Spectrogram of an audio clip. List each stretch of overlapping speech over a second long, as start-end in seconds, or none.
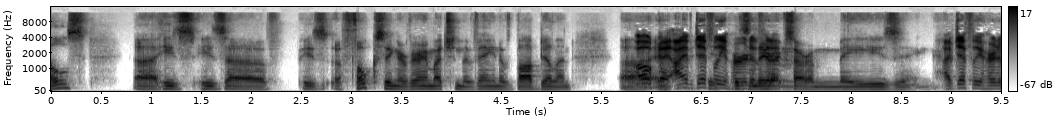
5.8-7.5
